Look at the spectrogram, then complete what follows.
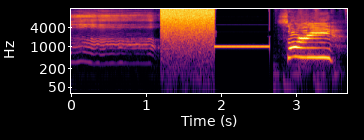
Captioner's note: TV Static and Bleep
